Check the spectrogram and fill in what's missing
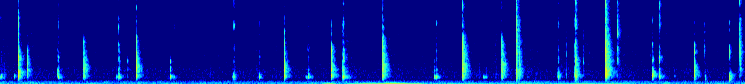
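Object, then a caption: Plastic game controller. Fingertips press and click the buttons and thumbsticks of a white Xbox One controller, its hollow plastic body held in both hands. About nineteen short, sharp plastic clicks are heard in an irregular rhythm, each bright and dying away almost instantly. A faint low rumble swells briefly near the middle.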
